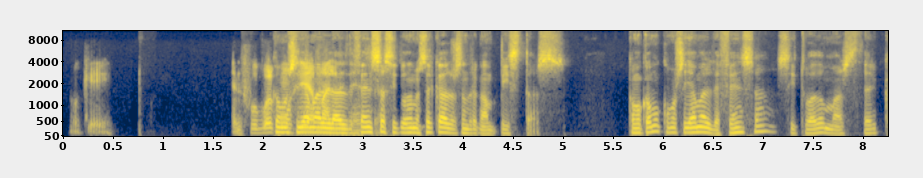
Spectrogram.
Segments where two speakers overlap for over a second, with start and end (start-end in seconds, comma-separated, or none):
2.1-3.3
